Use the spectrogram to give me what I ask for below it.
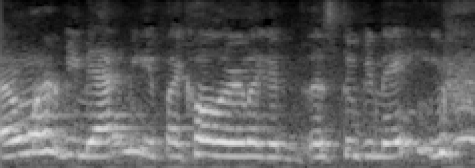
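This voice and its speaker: The speaker is a woman with a high voice. She uses lively intonation. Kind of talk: casual storytime talk to camera.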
